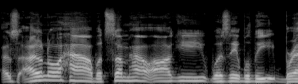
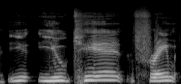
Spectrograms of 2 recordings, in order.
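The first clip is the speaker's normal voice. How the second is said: ordinary talk, nothing marked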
